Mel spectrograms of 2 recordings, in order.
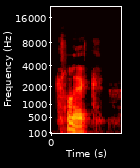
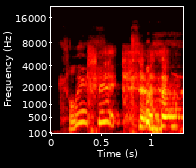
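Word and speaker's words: Klich: He says you've got to say click, but in a Scouse accent.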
